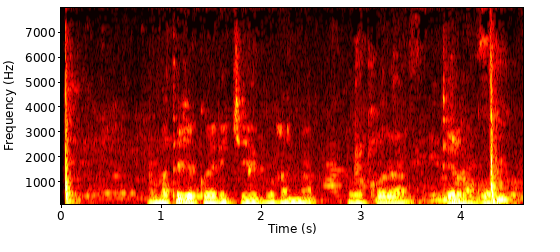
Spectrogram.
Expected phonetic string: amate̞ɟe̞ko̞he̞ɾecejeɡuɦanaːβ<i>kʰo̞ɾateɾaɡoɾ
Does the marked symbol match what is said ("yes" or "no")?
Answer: no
